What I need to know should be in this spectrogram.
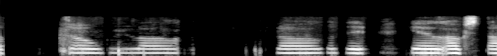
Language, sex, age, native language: Icelandic, female, 7, Icelandic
